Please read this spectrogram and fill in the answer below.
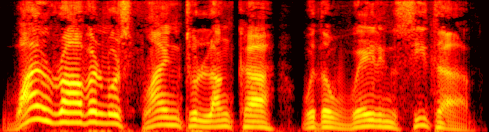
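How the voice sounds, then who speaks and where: A man playing a kindly old grandfather in a children's cartoon, narrating a legend in a measured, expressive way with emphatic pauses. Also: mid-range voice, dry recording, studio quality. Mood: dramatic storytelling.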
